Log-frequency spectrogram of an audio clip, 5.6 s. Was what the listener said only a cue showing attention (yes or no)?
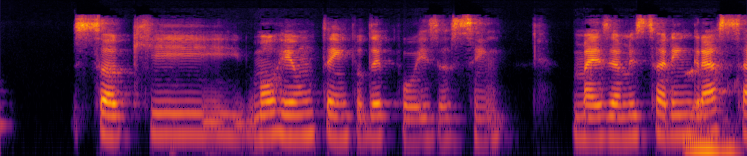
yes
